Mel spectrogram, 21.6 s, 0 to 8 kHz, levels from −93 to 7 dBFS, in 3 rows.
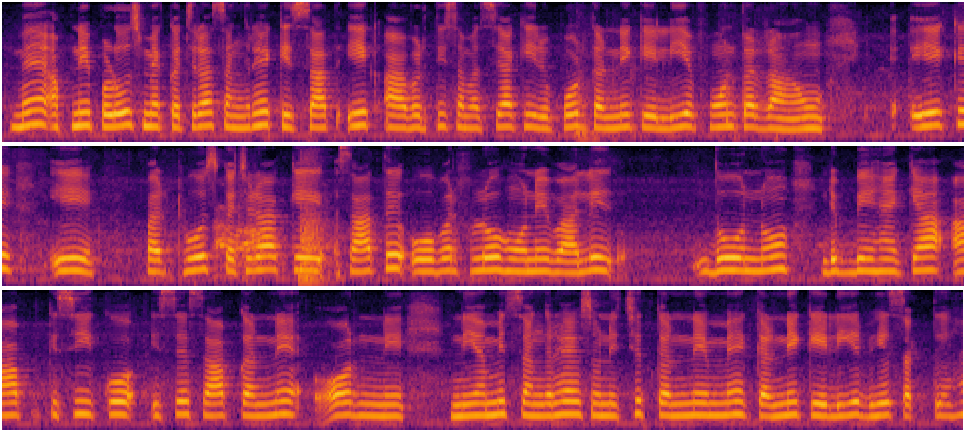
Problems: none marked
